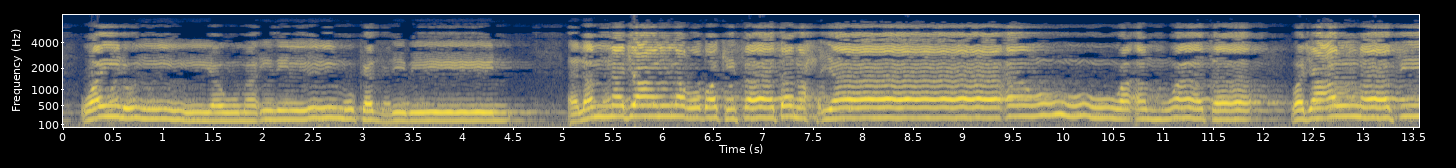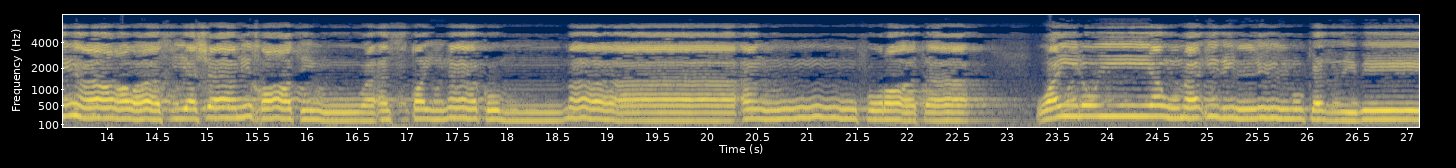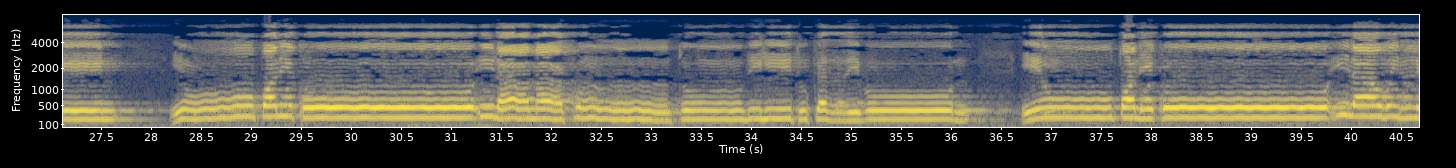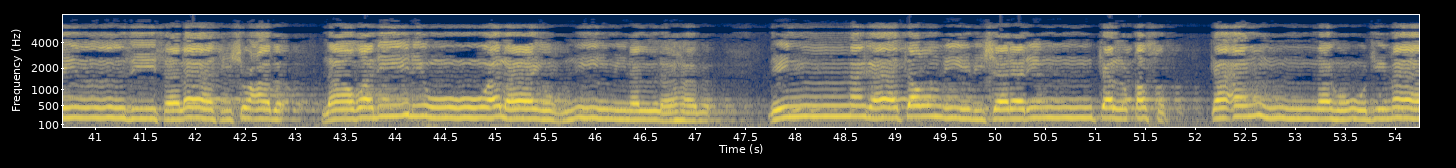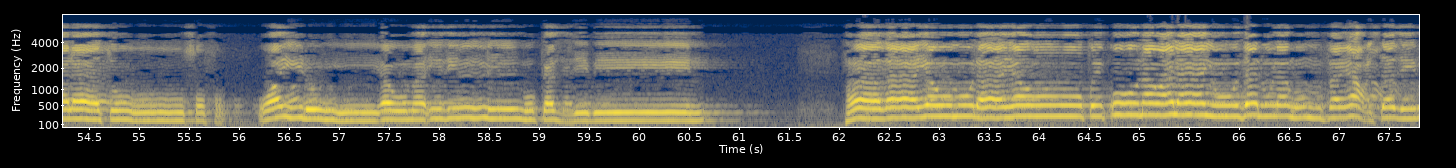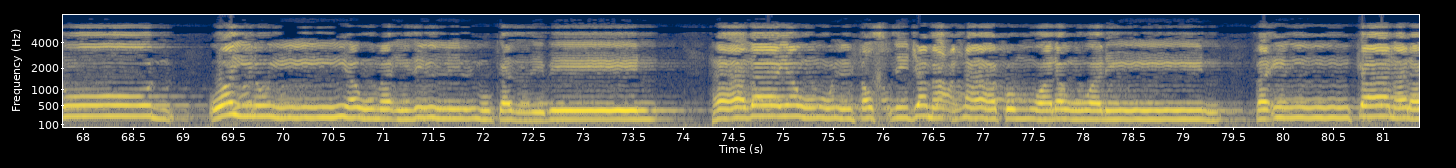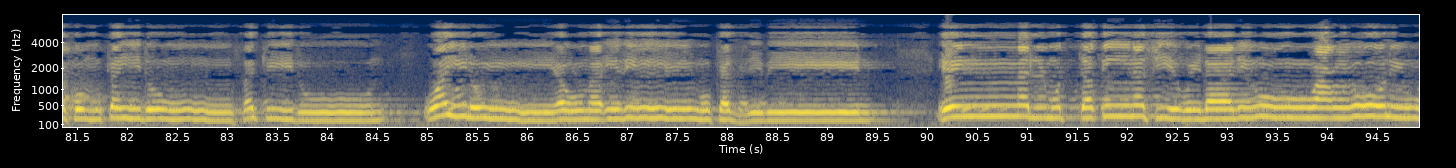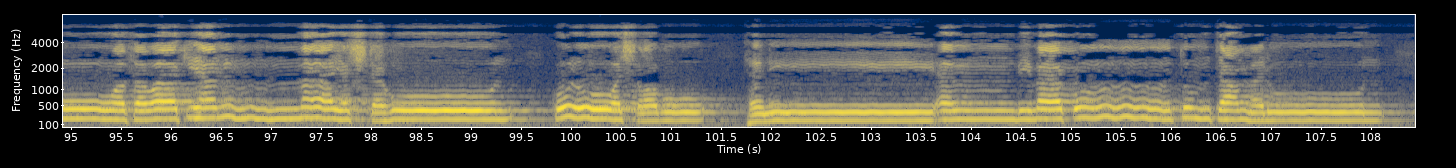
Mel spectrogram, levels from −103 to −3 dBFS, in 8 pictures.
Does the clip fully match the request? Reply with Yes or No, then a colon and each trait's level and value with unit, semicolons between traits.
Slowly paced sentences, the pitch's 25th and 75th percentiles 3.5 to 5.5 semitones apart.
No: slow, 45 wpm; average, 3.1 semitones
